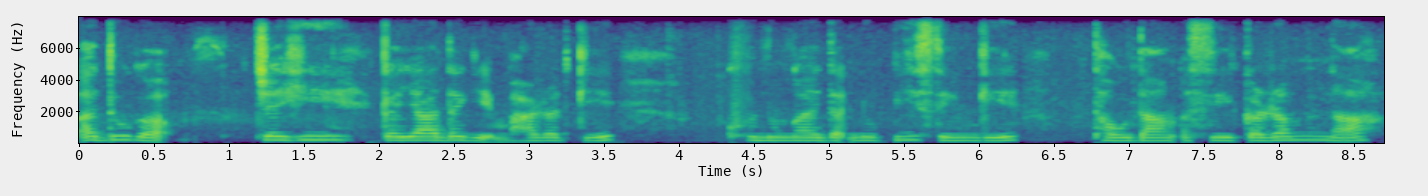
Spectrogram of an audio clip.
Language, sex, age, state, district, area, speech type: Manipuri, female, 18-30, Manipur, Chandel, rural, spontaneous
